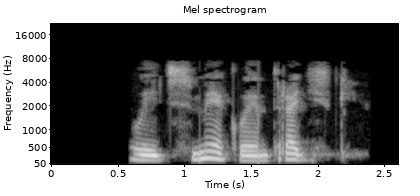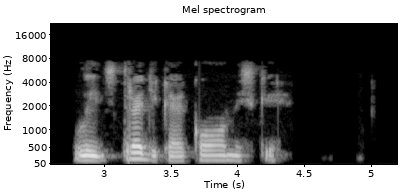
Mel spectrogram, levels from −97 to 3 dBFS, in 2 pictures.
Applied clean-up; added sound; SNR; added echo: none; none; none; none.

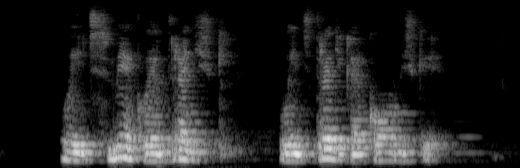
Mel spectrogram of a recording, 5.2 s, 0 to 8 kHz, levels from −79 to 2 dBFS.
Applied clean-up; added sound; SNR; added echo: none; none; none; reverberation time 0.5 s.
